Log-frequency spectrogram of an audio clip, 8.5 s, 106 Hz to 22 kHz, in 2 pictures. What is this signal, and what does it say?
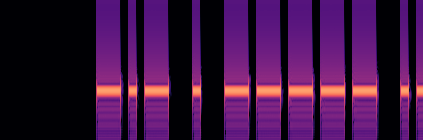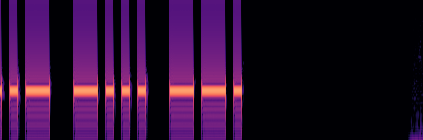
Morse code, heard as a keyed tone, about 16 wpm, 700 Hz. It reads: KE0VBG
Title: Speed Racing - USA Call Signs 15wpm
